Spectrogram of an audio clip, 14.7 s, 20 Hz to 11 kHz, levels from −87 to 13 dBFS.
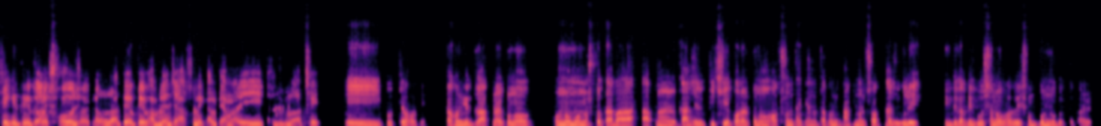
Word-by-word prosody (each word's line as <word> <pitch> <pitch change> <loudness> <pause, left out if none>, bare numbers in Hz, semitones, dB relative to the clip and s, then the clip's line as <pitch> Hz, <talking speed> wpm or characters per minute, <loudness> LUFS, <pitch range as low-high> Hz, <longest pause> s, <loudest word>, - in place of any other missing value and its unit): সেক্ষেত্রে 150 +3 +3
কিন্তু 170 +1 +2
অনেক 155 -2 +1
সহজ 115 +1 +3
হয়। 80 - -4
কারণ 105 +1 -2
রাতে 110 +6 +1
আপনি 130 - +1
ভাবলেন 115 +2 +3
যে - - +1
আসলে 105 - +1
কালকে 100 +1 -2
আমার 110 0 -3
এই, 105 - +3
এই 110 - +2
কাজগুলো 105 +2 -4
আছে, - - -4 0.5
এই, 110 - +6 0.2
এই 100 - -1
করতে - - -4
হবে। - - -6 0.3
তখন 155 +3 +2
কিন্তু 140 -2 -1
আপনার 135 -2 -1
কোনো 135 -1 +2 0.5
অন্য 125 +1 +5
মনস্কতা 120 -2 +1
বা 100 -1 +5 0.3
আপনার 105 0 -3 0.2
কাজের 105 +2 +1
পিছিয়ে 120 +2 0
পড়ার 110 -1 +2
কোনো 115 - 0 0.2
অপশন 110 +3 -3
থাকে 90 -1 -8
না। 90 - -7
তখন 110 0 -2 0.2
আপনার 110 -1 -4
সব 120 - +2
কাজগুলোই 125 +4 +3 0.4
কিন্তুক 125 0 -3
আপনি 120 - -2
গোছানোভাবে 110 -1 0
সম্পন্ন 100 0 -1
করতে - - -10
পারেন। - - -10
115 Hz, 190 wpm, -23 LUFS, 105-125 Hz, 0.5 s, এই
